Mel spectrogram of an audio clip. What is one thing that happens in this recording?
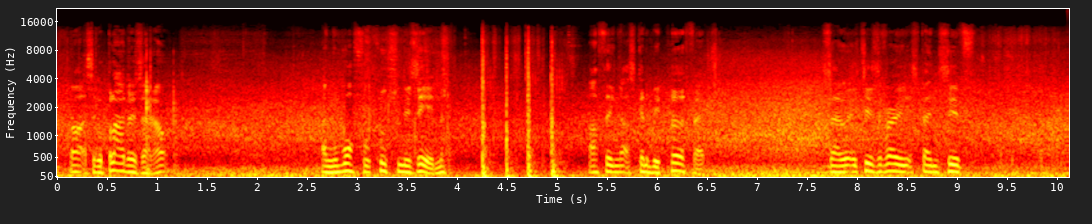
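A hand pats a padded fabric cushion.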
